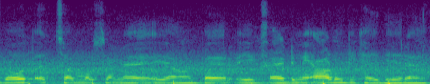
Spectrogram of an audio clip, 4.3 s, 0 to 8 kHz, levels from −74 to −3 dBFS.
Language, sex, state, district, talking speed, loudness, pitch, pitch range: Hindi, male, Rajasthan, Bikaner, 195 wpm, -17 LUFS, 155 Hz, 155-160 Hz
